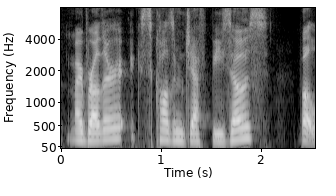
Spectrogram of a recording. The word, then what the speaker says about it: Bezos: But it is Jeff Bezos. Like pesos. No, I would say like Baywatch. Zos.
